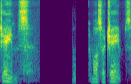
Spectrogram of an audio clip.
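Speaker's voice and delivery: secretive, confiding, hushed, quiet conspiratorial aside. Voicing a guard who leans in close to the players: voice real low. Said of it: "gets his voice real low and says".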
